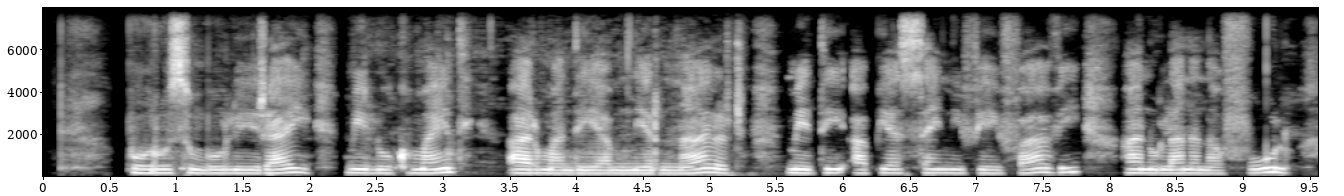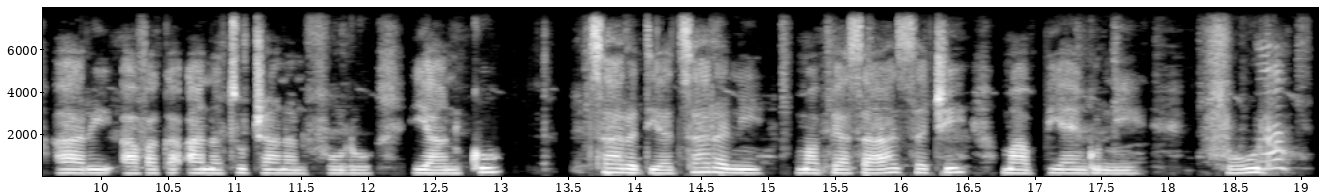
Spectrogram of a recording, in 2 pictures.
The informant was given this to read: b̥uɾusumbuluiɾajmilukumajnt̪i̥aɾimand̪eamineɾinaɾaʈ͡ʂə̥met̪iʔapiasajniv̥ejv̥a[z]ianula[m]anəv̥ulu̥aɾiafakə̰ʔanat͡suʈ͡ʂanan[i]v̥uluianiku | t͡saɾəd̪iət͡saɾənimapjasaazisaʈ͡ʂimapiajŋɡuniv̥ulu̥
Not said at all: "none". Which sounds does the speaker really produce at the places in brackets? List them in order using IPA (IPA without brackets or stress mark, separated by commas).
v, n, i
